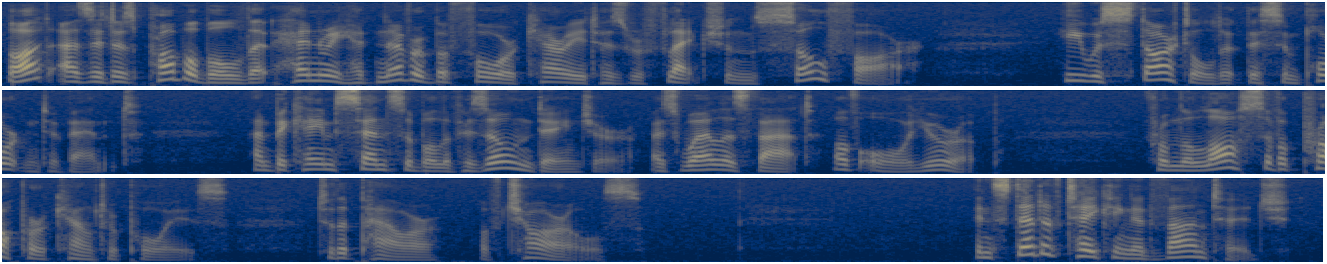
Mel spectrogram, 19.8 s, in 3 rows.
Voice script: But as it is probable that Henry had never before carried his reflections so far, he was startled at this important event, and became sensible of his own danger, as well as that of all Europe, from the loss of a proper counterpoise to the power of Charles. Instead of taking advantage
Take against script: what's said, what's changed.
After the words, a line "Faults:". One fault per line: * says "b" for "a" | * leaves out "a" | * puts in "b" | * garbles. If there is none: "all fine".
But as it is probable that Henry had never before carried his reflections so far, he was startled at this important event, and became sensible of his own danger, as well as that of all Europe, from the loss of a proper counterpoise to the power of Charles. Instead of taking advantage
Faults:
all fine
